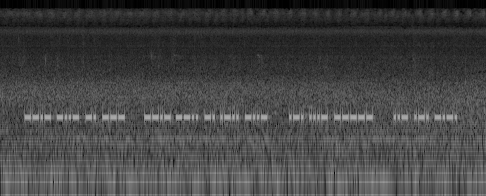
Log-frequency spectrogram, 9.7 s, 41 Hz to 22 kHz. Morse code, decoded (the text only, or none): QXNO QZNLX RV0 URC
